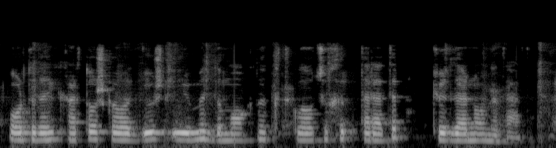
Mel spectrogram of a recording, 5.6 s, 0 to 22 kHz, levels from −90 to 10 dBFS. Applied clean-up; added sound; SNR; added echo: neural separator model SepFormer DNS4.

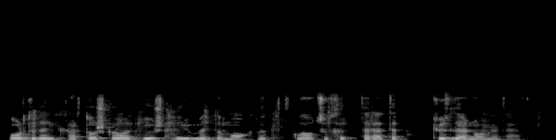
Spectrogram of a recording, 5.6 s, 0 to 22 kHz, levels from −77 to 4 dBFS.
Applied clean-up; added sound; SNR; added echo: neural mask model DeepFilterNet 3.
